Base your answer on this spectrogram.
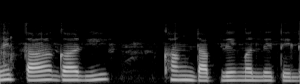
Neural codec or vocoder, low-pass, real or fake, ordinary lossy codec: none; 7.2 kHz; real; none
